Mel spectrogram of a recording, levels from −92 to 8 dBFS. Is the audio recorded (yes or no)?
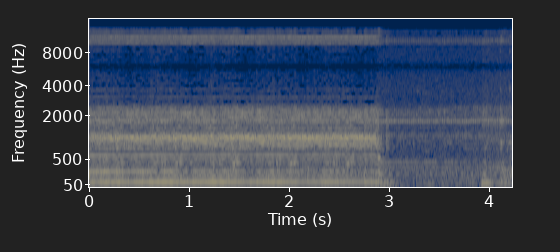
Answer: yes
